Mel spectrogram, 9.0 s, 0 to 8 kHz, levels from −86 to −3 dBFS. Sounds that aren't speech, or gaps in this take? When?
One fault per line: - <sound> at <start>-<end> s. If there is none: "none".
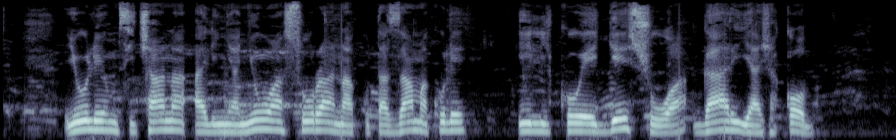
none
